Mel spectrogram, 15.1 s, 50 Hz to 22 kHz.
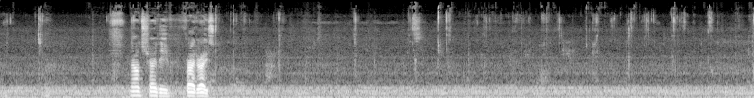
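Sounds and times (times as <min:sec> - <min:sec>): person chewing food: 0:00.0 - 0:01.1, 0:04.2 - 0:15.0
low room rumble: 0:00.0 - 0:15.0.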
